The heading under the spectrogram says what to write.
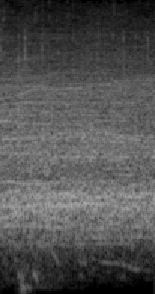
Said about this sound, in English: Did you know that about your this is, come on, cheer for your fucking home team.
